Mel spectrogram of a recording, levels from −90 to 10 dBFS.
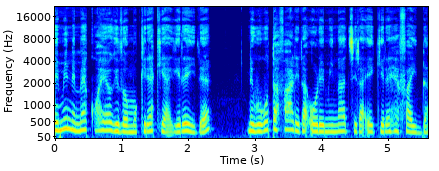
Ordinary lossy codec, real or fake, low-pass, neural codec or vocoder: none; real; none; none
